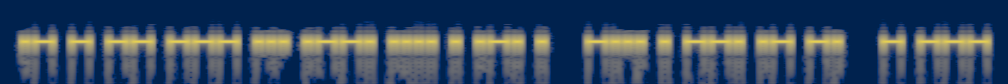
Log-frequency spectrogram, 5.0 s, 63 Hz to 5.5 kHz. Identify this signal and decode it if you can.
Morse code, heard as a keyed tone, about 38 wpm, 600 Hz. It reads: ATMOSPHERE BEGAN TO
